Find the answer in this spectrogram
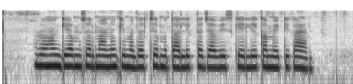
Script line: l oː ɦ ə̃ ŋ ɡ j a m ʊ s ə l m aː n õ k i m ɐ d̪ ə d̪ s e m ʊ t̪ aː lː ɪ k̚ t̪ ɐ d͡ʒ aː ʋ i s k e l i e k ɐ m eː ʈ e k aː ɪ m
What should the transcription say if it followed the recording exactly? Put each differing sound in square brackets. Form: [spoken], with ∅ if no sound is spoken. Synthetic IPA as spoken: [ɾ] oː ɦ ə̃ ŋ ɡ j a m ʊ s ə l m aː n õ k i m ɐ d̪ ə d̪ s e m ʊ t̪ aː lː ɪ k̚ t̪ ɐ d͡ʒ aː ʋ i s k e l i e k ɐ m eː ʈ [i] k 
